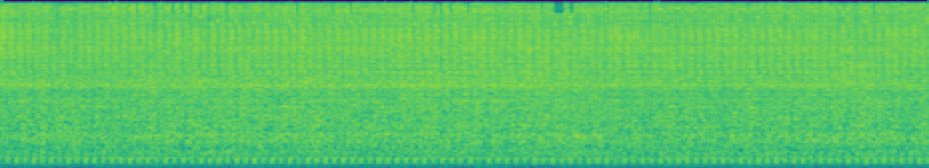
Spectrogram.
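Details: Free, previously non-running single-cylinder small engine with bent rod and repeatedly welded pulley, after adding gas: quick even popping, three to four beats a second, running smoothly with no misses.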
